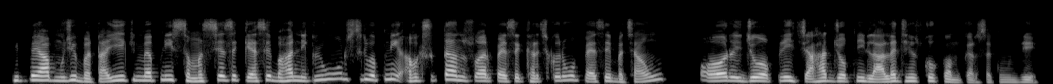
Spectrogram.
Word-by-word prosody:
इस 185 - 0
पे 205 - +6
आप 195 -2 +6
मुझे 170 +4 +1
बताइए 140 +7 +1
कि 195 - -4
मैं 185 -1 +2
अपनी 210 +4 -1
समस्या 155 +2 0
से 205 +2 -1
कैसे 160 +4 +2
बाहर 175 +3 +3
निकलूँ 200 +8 -2
और 255 - -5
सिर्फ़ 225 -1 -1
अपनी 225 +2 -2
आवश्यकता 170 +7 0
अनुसार 170 -4 +2
पैसे 150 0 +1
खर्च 140 -1 -5
करूँ 185 +3 0
और 200 - -2
पैसे 130 +3 -1
बचाऊँ? 150 - -4 0.4
और 170 +2 +4
ये 160 - +2
जो 160 +2 +4
अपनी 170 +4 -1
चाहत 140 +5 +1
जो 150 - +3
अपनी 155 +3 -3
लालच 135 +4 +1
है 155 - +2
उसको 155 +1 -3
कम 110 -5 -3
कर 100 -3 -7
सकूँ। 105 +2 -12
जी। 110 -3 -7
160 Hz, 215 wpm, -22 LUFS, 140-190 Hz, 0.4 s, पे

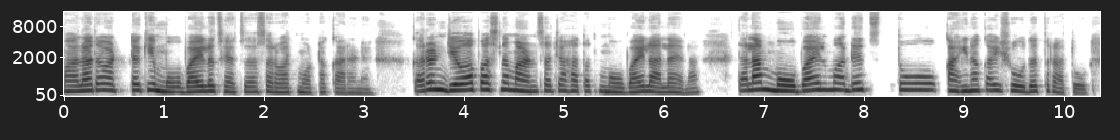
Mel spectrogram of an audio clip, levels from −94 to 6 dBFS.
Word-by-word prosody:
मला 230 +3 +3
तर 275 - 0
वाटतं, 270 0 -1
की 285 - 0
मोबाईलच 215 +1 +2
याचं 205 +1 -5
सर्वात 195 -1 -5
मोठं 190 0 -6
कारण 165 -1 -9
आहे. 155 - -14 0.4
कारण 295 +5 +4
जेव्हापासनं 295 +3 +3
माणसाच्या 240 0 0
हातात 230 -1 -6
मोबाईल 200 +1 0
आला 200 -2 -1
आहे 190 -3 -4
ना, 175 +2 -12 0.4
त्याला 275 +4 +4
मोबाईलमध्येच 285 +3 +2 0.2
तो 290 0 -1
काही 230 -2 +2
ना 245 - +3
काही 260 0 -2
शोधत 230 -1 -2
राहतो 170 -4 -8
235 Hz, 150 wpm, -19 LUFS, 205-270 Hz, 0.4 s, कारण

